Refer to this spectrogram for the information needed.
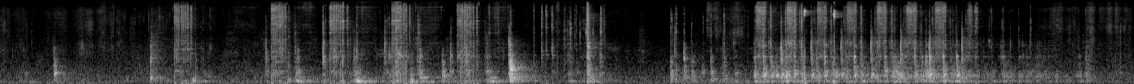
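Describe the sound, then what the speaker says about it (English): Ratchet on a 14mm socket clicking in quick bursts while loosening the caliper bracket bolts on the rear brakes of a 2006-2010 Hyundai Sonata, close and crisp, with short pauses and tool handling between runs. "Use a 14mm socket and remove the 2 bolts holding the caliper bracket onto the knuckle."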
